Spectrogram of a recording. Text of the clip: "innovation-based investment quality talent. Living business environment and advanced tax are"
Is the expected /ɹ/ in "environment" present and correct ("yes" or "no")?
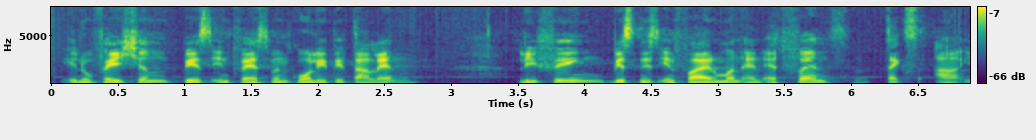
no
